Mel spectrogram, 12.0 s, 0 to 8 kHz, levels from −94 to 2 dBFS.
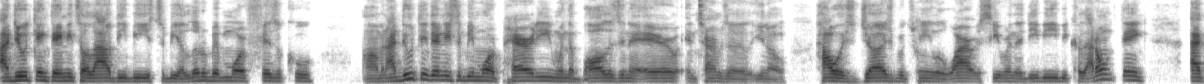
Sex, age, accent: male, 20-39, American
